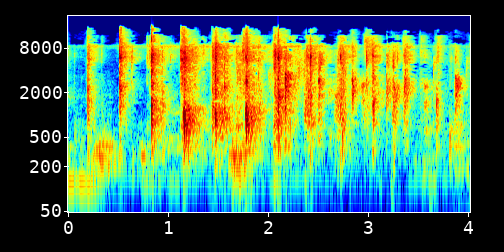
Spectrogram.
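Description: A small group of people clapping their hands in a room, the claps quick and uneven.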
